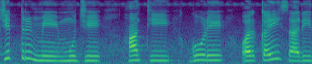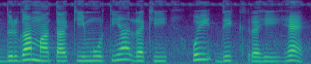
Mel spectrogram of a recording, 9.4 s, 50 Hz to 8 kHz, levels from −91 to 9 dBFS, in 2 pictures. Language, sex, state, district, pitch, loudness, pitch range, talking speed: Hindi, female, Madhya Pradesh, Katni, 215 Hz, -20 LUFS, 205-235 Hz, 110 wpm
